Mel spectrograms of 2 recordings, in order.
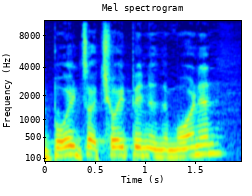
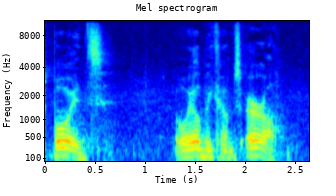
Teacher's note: the slang is to exchange the two diphthongs error and oy so the boyds are choiping in the morning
